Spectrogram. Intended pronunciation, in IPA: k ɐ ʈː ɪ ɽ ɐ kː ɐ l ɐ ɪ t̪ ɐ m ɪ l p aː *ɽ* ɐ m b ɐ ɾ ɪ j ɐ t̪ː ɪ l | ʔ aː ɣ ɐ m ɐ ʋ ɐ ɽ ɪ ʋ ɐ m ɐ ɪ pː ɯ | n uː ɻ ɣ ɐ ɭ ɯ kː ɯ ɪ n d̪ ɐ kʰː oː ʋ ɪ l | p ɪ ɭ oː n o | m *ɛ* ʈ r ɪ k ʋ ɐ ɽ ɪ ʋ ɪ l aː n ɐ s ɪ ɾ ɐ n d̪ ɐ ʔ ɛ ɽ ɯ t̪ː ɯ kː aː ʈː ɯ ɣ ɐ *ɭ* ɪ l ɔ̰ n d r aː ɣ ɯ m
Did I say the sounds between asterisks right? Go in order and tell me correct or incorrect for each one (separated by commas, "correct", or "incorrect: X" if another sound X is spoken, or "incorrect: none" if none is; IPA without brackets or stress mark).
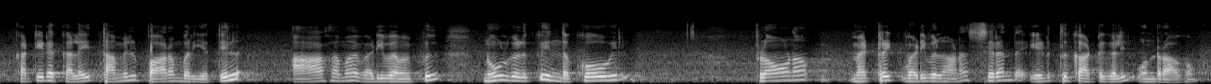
incorrect: ɾ, correct, correct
